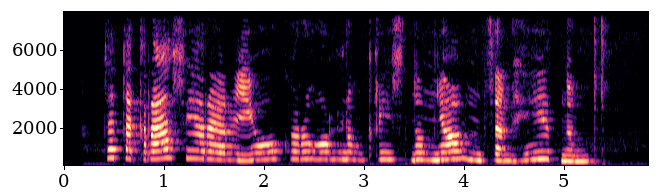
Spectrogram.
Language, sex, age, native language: Icelandic, female, 30-39, Icelandic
